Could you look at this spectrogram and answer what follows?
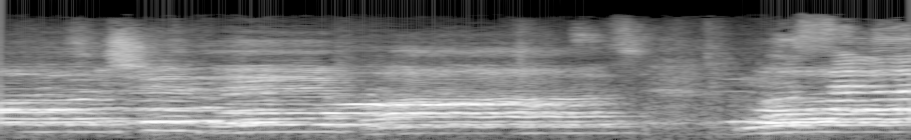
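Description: A small group of people singing together without instruments while they circle the tree, breaking off for about half a second just after three seconds in before the next line starts.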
